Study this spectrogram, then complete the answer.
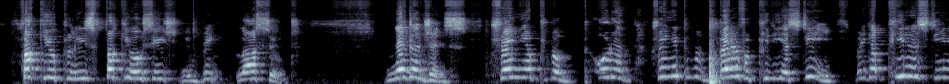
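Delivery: high, loud, raging yell; furious shout. Real, not acted. Cursing out the police and OCH, furious shout. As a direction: scream your fury at them.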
